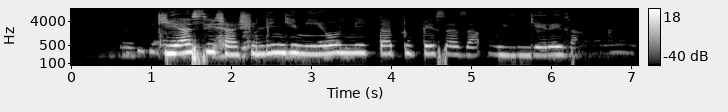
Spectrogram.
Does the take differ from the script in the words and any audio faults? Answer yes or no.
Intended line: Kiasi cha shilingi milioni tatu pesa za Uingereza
no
